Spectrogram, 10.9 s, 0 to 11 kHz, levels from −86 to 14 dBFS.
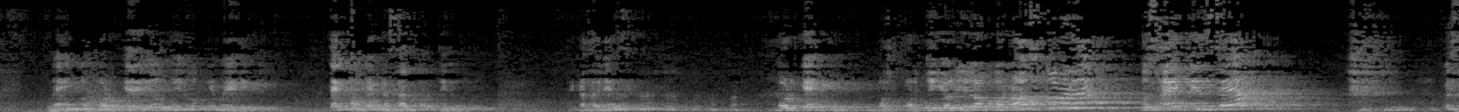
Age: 40-59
